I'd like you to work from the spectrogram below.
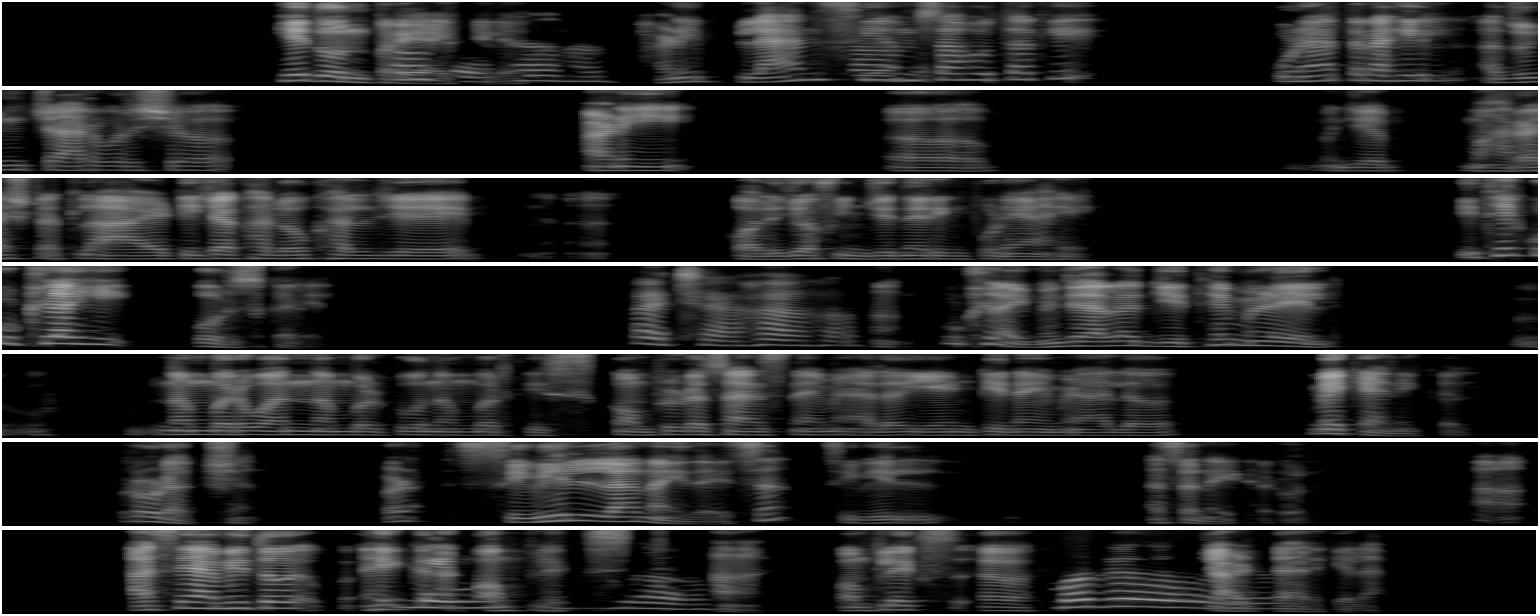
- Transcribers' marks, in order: in English: "प्लान सी"; in English: "कॉम्प्लेक्स"; in English: "कॉम्प्लेक्स"; in English: "चार्ट"
- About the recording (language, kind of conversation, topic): Marathi, podcast, पर्याय जास्त असतील तर तुम्ही कसे निवडता?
